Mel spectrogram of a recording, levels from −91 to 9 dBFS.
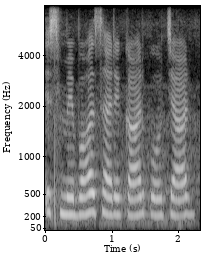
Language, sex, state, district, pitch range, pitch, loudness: Hindi, female, Uttar Pradesh, Lucknow, 220-240 Hz, 230 Hz, -15 LUFS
